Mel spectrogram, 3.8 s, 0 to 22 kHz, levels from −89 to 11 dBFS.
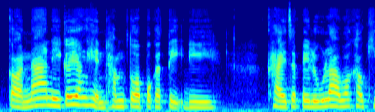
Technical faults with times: none

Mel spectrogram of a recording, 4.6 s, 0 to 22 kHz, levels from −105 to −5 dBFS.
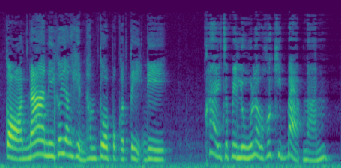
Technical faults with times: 2.73-4.55 channel delay (comb filtering)

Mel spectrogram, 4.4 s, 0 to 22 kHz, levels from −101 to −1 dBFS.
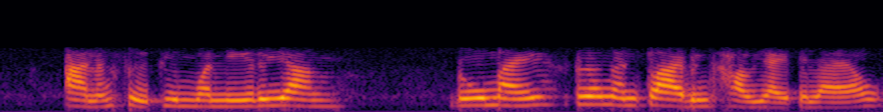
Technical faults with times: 0.00-4.42 AMR narrowband mobile codec

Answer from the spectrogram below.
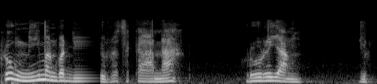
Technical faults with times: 0.75-1.02 call audio freeze

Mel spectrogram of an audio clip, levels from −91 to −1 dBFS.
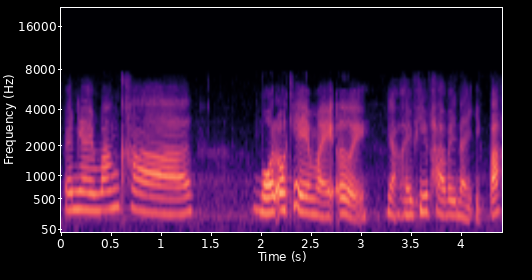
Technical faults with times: none

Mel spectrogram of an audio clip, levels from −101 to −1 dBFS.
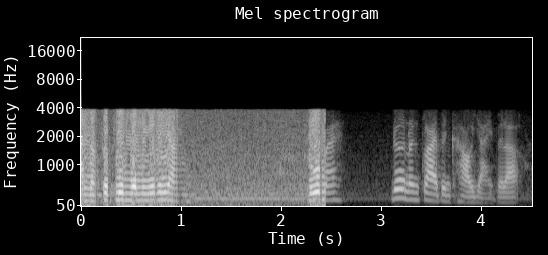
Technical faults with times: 0.00-2.44 mu-law and A-law mixed up

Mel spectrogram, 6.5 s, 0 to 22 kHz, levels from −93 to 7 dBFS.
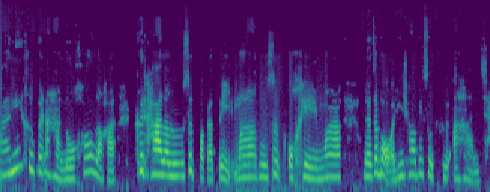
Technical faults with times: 0.00-6.54 overdone noise removal
2.31-2.42 short stall from a late packet
2.48-2.56 short concealed packet loss
2.94-4.62 call bitrate drop

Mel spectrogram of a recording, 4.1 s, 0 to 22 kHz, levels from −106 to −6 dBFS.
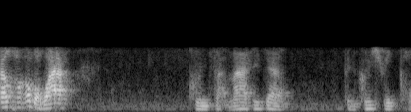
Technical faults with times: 0.00-4.12 tandem speech coding

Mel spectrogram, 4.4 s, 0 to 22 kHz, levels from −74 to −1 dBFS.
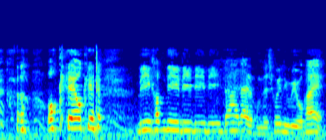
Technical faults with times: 0.00-4.35 AAC compression

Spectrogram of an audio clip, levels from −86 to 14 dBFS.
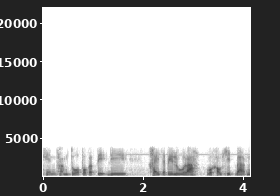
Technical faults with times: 0.00-4.14 iLBC codec
1.66-4.14 switching supply whistle

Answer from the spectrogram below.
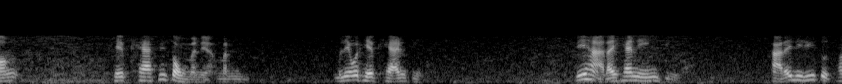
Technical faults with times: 0.00-8.42 noise suppressor artifacts
1.98-2.49 speech cut by the noise suppressor
3.62-3.87 speech cut by the noise suppressor
4.13-4.22 speech cut by the noise suppressor
6.65-6.87 speech cut by the noise suppressor

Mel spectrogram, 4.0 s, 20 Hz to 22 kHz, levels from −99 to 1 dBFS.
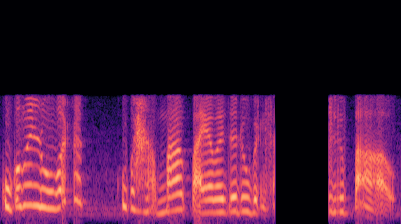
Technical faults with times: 0.00-4.02 Bluetooth CVSD headset codec
2.58-3.46 intermittent contact

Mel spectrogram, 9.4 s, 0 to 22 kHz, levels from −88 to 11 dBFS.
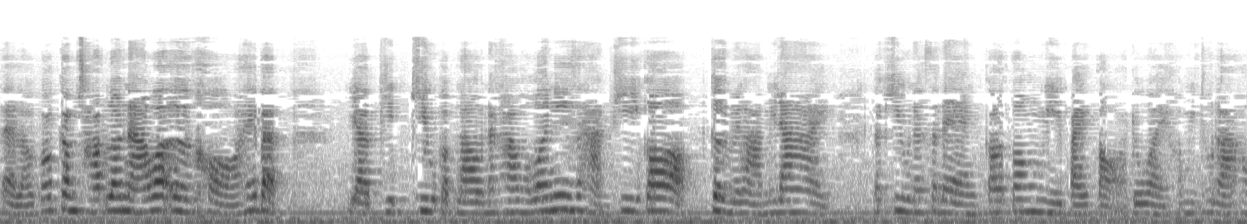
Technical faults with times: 0.00-9.36 HE-AAC compression

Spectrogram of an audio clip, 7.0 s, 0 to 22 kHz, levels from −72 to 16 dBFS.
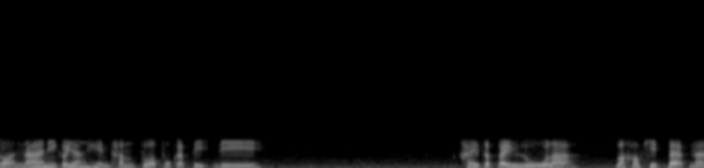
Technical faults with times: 2.73-2.76 packet loss with pitch repetition
5.82-5.85 packet loss with pitch repetition

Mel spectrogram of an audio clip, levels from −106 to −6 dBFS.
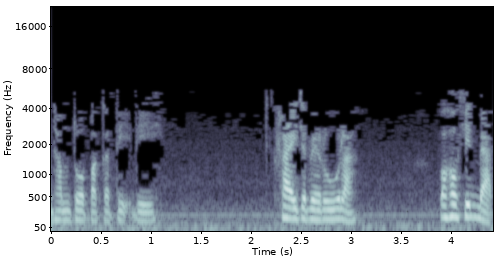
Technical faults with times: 0.00-4.42 MP3 compression

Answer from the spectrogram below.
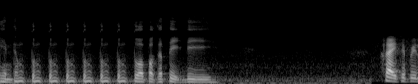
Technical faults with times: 0.34-1.37 system hang loop
3.71-4.18 input switched to a poorer device

